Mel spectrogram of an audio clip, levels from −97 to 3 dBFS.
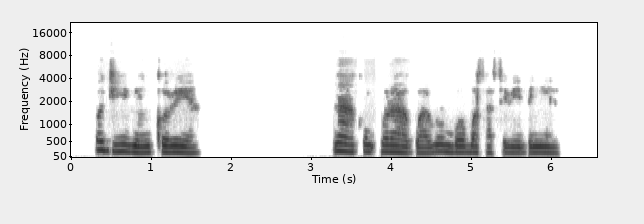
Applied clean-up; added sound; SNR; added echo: neural mask model Resemble Enhance denoiser.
